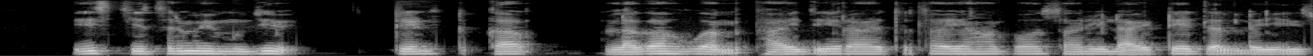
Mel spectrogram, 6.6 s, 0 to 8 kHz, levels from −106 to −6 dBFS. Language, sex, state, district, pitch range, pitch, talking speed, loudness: Hindi, male, Bihar, Purnia, 125-135 Hz, 125 Hz, 175 wpm, -31 LUFS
